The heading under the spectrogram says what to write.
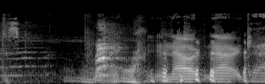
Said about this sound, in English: Now I got a dog barking.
